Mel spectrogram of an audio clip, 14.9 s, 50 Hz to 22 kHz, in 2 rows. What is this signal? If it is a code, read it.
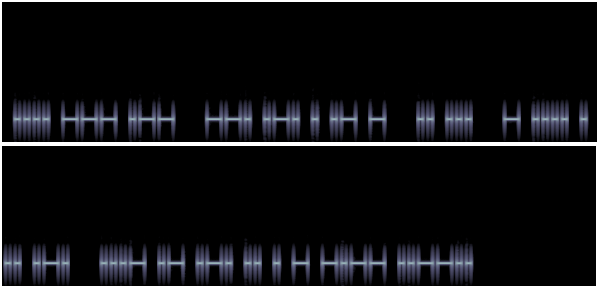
Morse code, heard as a keyed tone, about 20 wpm, 700 Hz. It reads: HOW GREAT IS THEIR VARIETY?
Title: Sentences from Top 1000 Words - Review Part 4 - 20wpm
